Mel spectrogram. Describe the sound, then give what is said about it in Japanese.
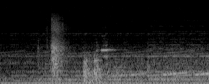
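A door being opened makes two brief, muffled knocks or rattles in quick succession, followed by a low, steady background hum. “この戸開いてくれますように。”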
